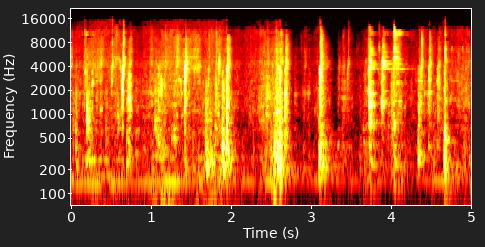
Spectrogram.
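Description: A Toyota Yaris rally car's engine idling with a steady low hum inside the cabin, under irregular clicks and clunks of racing-harness straps and buckles being handled and fastened.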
